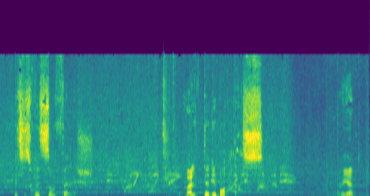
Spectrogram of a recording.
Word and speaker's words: Valtteri Bottas: I said Valtteri Bottas with a Finnish accent. I know that's slightly accurate because I asked a Finnish person whether that's how they pronounce Valtteri Bottas. And it is.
